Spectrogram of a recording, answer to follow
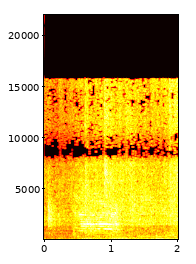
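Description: Steady low drone of a fishing boat's engine, with a short high call about half a second to a second in.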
